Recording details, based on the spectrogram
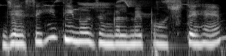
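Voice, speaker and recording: A woman's voice: a little high, moderate pace, mellow, faint music behind. A woman storyteller reading a scripted children's story as narrator.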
